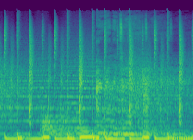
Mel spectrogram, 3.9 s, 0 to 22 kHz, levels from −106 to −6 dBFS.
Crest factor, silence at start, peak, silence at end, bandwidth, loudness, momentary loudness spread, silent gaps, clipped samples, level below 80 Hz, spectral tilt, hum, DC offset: 16 dB; 0 s; -6 dBFS; 0 s; 15 kHz; -23 LUFS; 6 LU; none; under 0.1%; -26 dBFS; -4.5 dB/octave; none; under 0.1%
